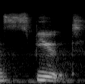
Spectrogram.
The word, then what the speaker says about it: Spjut: care bear uh-huh and then spute like cute oh spute yes kirsty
